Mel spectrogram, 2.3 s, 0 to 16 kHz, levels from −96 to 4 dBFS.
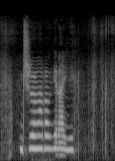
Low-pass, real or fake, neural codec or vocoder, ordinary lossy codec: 14.4 kHz; fake; autoencoder, 48 kHz, 32 numbers a frame, DAC-VAE, trained on Japanese speech; MP3, 48 kbps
